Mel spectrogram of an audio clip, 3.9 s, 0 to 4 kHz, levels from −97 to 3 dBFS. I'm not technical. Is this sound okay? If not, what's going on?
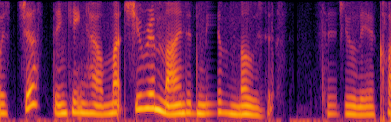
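No. From 2.08 to 3.47 s there is repeated packet loss (robotic sound). Eleven brief dropouts, each filled by repeating the last sound, leave the speech choppy.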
